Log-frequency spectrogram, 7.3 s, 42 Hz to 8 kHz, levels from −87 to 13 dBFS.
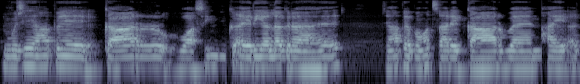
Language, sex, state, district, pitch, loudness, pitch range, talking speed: Hindi, male, Chhattisgarh, Korba, 120 Hz, -23 LUFS, 115-120 Hz, 150 wpm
